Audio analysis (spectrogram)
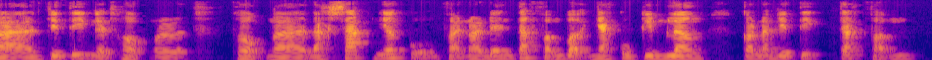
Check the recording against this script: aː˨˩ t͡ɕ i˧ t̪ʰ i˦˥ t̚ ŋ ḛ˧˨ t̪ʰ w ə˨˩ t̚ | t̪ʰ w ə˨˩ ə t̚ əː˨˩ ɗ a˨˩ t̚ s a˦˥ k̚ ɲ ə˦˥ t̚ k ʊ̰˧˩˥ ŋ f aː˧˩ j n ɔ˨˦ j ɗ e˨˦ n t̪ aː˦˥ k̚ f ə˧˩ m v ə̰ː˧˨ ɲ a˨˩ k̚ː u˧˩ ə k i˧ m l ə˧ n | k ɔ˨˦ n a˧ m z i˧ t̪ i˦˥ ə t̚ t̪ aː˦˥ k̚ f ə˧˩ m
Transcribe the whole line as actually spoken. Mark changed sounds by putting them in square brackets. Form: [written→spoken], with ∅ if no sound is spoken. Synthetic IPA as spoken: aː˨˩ t͡ɕ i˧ [t̪ʰ→t̪] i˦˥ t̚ ŋ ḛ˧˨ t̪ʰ w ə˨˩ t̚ | t̪ʰ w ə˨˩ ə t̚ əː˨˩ ɗ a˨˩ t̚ s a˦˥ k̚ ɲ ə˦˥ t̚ k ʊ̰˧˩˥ [ŋ→ŋ͡m] f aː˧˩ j n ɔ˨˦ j ɗ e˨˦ n t̪ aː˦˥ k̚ f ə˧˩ m v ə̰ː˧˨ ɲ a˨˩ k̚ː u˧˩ ə k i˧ m l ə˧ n | k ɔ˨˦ n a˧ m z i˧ t̪ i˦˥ ə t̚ t̪ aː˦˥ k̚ f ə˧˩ m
